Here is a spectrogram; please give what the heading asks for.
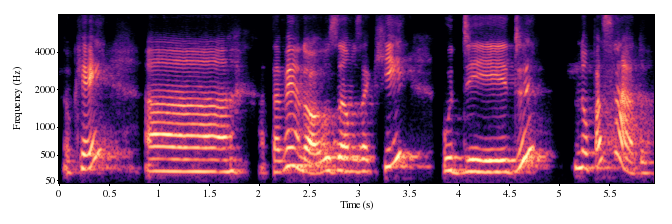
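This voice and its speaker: A woman with a Brazilian Portuguese accent teaching an English lesson in a casual way, often checking in with listeners and repeating examples slowly. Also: medium pitch, lively intonation. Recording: echoey room with long reverb.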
